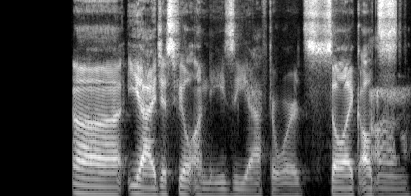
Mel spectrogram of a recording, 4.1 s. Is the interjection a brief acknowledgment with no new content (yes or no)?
yes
